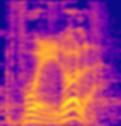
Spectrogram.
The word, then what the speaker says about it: Fuengirola: que se escribe Fuengirola y se pronuncia Fueirola.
